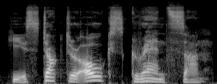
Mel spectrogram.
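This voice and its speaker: A man's voice: mid-range voice, lively intonation, slow, no echo, clean studio sound. A man voicing a timid, self-doubting boy trainer in a manga dub, hesitant and introspective. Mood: reflective. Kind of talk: manga dub narration and dialogue.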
